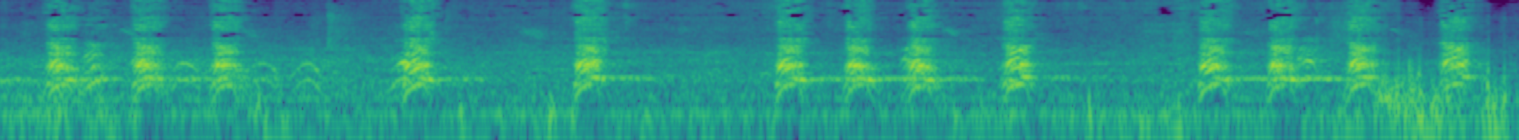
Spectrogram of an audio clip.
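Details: Labrador retriever barking: about a dozen sharp, loud barks in irregular bursts, some doubled or tripled in quick succession, over a steady low hum that runs throughout.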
